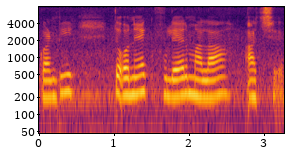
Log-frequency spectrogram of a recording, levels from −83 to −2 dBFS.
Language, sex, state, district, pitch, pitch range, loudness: Bengali, female, Assam, Hailakandi, 220 Hz, 205-230 Hz, -15 LUFS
